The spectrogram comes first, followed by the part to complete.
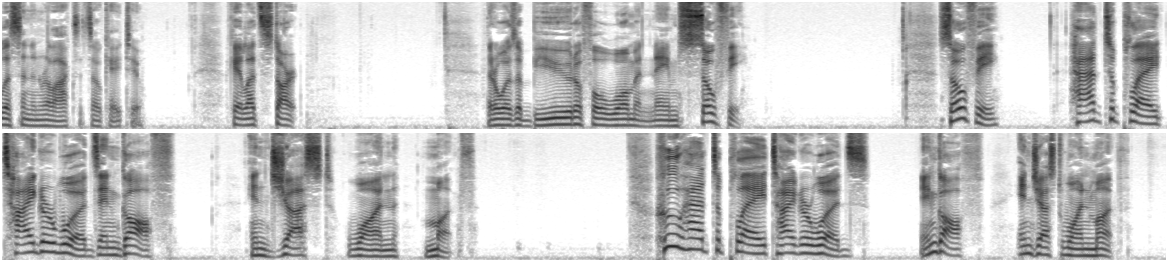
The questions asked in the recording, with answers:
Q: Who had to play Tiger Woods in golf in just 1 month?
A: Well, Sophie.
